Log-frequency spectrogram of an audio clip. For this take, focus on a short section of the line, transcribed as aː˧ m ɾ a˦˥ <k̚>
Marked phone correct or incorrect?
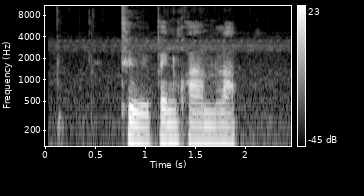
incorrect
